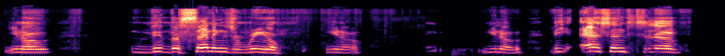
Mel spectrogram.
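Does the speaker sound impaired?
Yes: cerebral palsy; wheelchair bound.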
